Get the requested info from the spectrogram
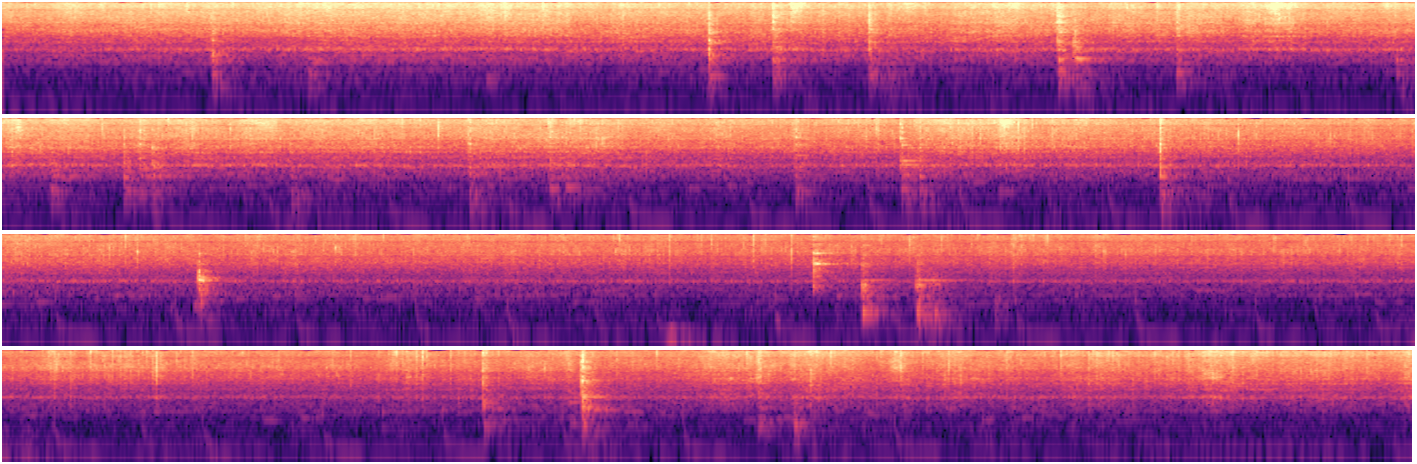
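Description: Diced tomatoes, onions and ginger sautéing in a little oil in a stainless steel saucepan: a steady sizzle that eases off through the middle and picks up again near the end, with scattered sharp clicks.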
